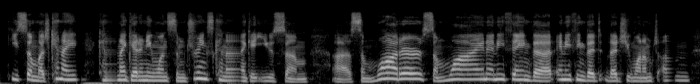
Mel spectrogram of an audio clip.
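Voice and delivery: high, hurried, apologetic hostess; over-eager woman stumbling through her hospitality; flustered baker woman. Acted. Game master plays flustered baker Bella.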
